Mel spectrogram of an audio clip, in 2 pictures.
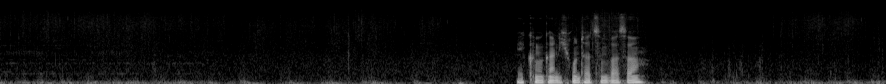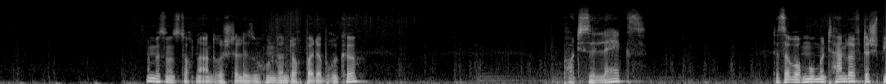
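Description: A large animal's footsteps thud softly on a dirt path.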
